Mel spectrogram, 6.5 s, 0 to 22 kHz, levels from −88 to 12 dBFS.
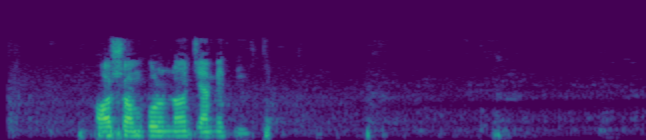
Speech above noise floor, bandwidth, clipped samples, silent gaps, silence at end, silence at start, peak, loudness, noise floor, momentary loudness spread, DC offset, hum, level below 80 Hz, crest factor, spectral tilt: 49 dB; 7.4 kHz; under 0.1%; none; 1.45 s; 0.8 s; -2 dBFS; -20 LUFS; -68 dBFS; 23 LU; under 0.1%; none; -64 dBFS; 22 dB; -5.5 dB/octave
